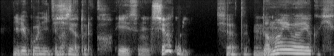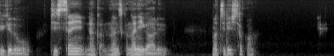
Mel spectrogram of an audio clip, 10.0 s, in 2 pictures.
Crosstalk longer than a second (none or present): none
